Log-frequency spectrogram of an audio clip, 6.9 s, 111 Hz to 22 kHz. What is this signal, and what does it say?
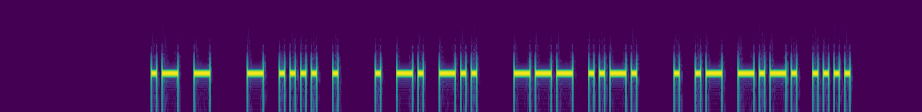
Morse code, heard as a keyed tone, about 30 wpm, 700 Hz. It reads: AT THE END OF EACH
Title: Sets of 5 Words Encore 30wpm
